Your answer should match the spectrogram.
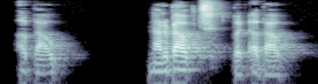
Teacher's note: the t is a stop te so we put the tongue up and we stop the air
